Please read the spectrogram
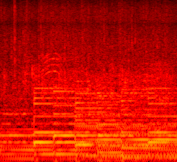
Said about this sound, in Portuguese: Será que tem um povo aqui do Glória a Deus? Você pode aplaudir Jesus aqui essa noite?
